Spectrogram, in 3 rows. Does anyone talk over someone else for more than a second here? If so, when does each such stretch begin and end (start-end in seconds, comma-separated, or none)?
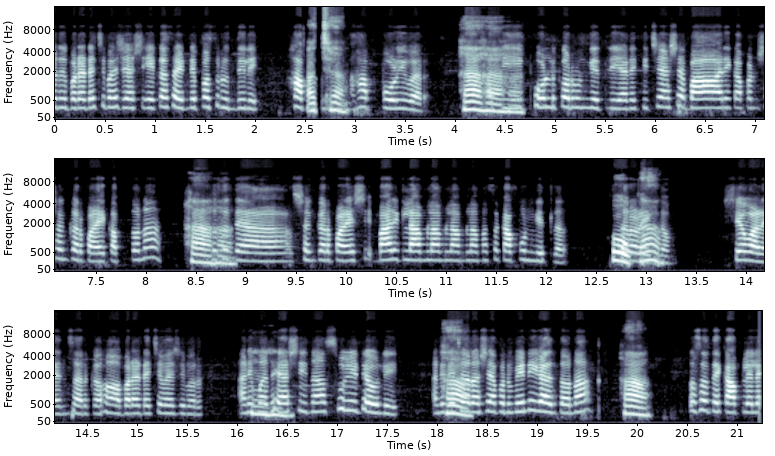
none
